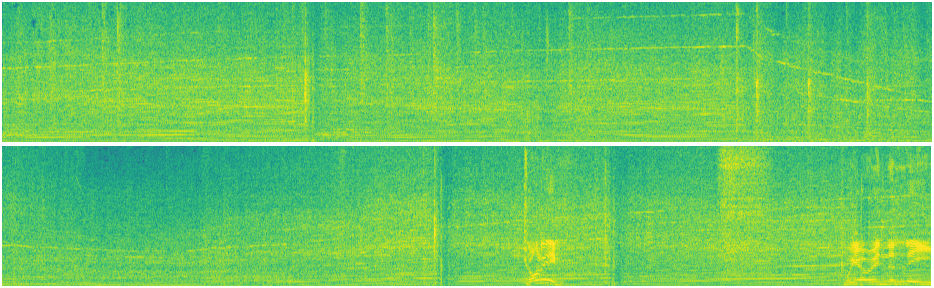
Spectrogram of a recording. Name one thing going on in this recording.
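A racing car engine roars and changes pitch as it shifts gears throughout.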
